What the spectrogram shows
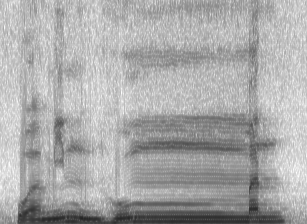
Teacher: Cara membacanya adalah dengan dimasukkan huruf mim tersebut ke dalam huruf mim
